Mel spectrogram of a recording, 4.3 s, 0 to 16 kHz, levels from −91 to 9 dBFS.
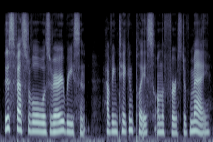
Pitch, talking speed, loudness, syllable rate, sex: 190 Hz, 185 wpm, -20 LUFS, 5.4 syllables/s, female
